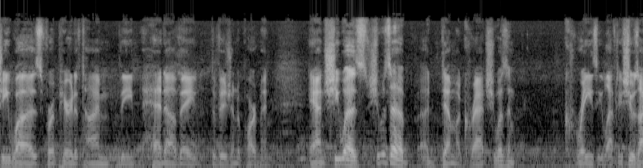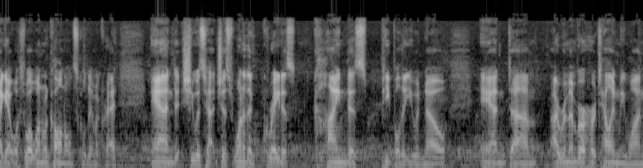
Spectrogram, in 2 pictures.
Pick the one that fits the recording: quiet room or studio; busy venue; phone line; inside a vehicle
busy venue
